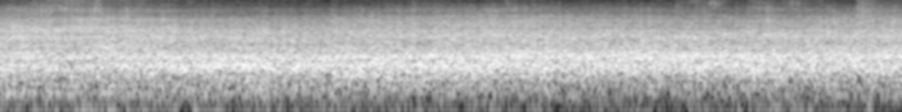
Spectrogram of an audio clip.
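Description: A train passing close by: a loud, steady rush of wheels on the rails as the coaches go past.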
